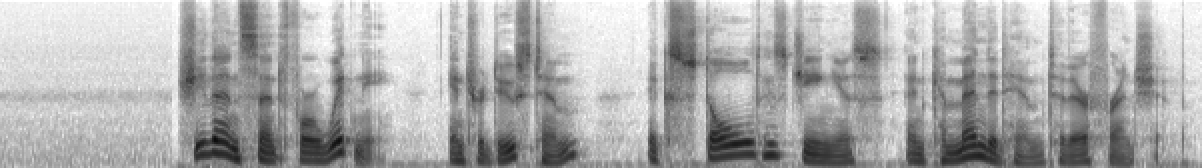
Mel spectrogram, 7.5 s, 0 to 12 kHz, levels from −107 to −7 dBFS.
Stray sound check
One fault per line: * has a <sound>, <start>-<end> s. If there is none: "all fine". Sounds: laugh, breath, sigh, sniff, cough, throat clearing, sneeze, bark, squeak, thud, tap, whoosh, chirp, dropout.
all fine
